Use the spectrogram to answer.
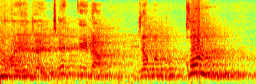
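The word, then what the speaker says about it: قل: হে রাখাল শব্দকে পরিবর্তন করে দিয়েছে যেমন সঠিক উচ্চারণ করতে না জানলে আরবি শব্দের অর্থ ভিন্ন হয়ে যায় ঠিক কিনা যেমন কুল হে নবী আপনি বলেন হু আল্লাহু আহাদ আল্লাহ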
